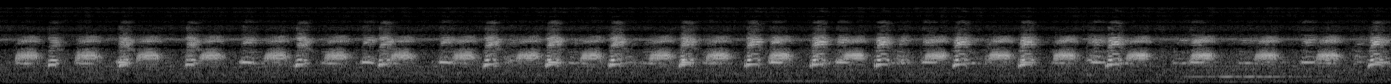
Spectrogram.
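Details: Dense night chorus of frogs around a pond: evenly pulsing croaks, roughly one and a half per second, overlapping from several callers, with a steady high hum underneath.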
